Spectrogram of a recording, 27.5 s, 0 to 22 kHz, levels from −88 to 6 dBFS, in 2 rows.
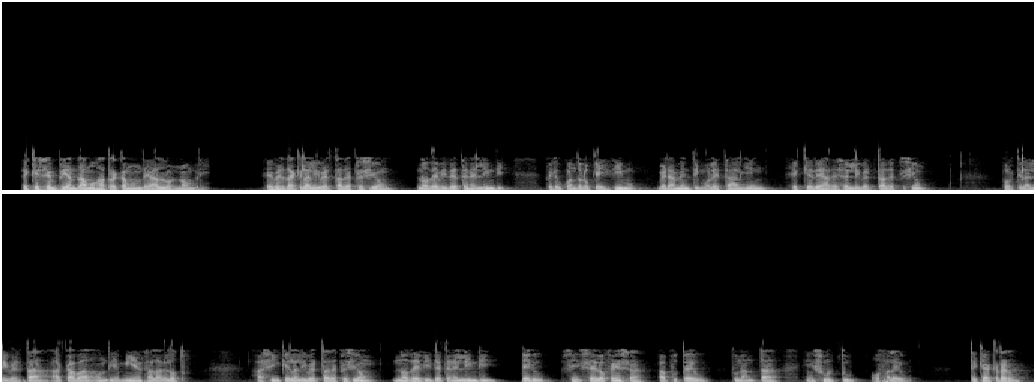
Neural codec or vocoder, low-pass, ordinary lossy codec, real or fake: vocoder, 44.1 kHz, 128 mel bands every 512 samples, BigVGAN v2; 19.8 kHz; AAC, 16 kbps; fake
